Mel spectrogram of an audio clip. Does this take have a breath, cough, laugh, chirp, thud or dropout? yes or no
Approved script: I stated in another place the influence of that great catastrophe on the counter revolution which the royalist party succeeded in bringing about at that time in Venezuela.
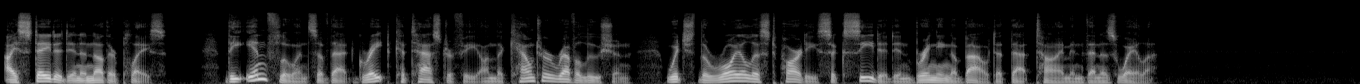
no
